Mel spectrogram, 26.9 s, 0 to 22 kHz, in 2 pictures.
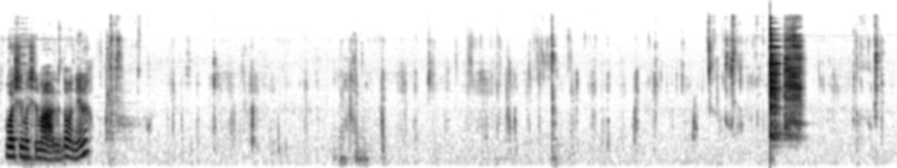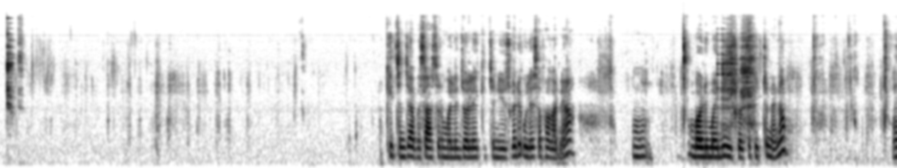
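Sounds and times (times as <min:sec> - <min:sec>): person chewing food: 0:02.0 - 0:11.5, 0:12.2 - 0:19.1, 0:25.3 - 0:26.9.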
